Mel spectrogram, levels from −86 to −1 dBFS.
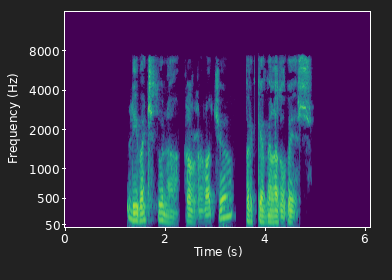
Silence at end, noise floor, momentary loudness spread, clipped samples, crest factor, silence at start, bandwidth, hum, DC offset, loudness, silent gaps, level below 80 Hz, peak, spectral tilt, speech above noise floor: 1.2 s; under -90 dBFS; 9 LU; under 0.1%; 20 dB; 1.25 s; 7.8 kHz; none; under 0.1%; -20 LUFS; 2.30-2.37 s, 3.42-3.60 s; -48 dBFS; -2 dBFS; -4.5 dB/octave; over 71 dB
